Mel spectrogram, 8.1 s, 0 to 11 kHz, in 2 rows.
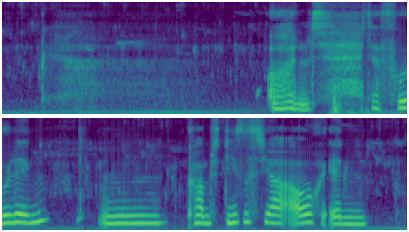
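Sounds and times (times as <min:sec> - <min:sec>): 
forest brook babbling: 0:00.0 - 0:08.1
water drip or splash: 0:00.0 - 0:08.1
speech: 0:02.7 - 0:07.9.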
